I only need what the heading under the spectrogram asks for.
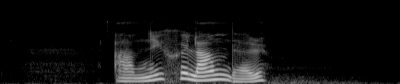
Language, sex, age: Swedish, female, 44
